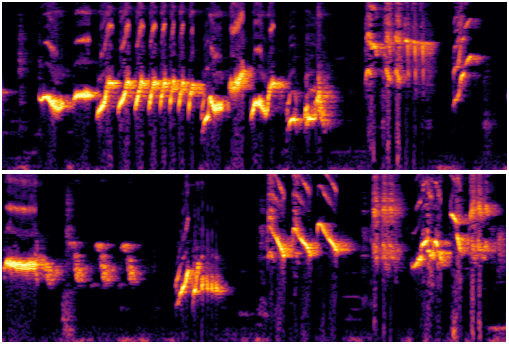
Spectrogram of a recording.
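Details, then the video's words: White-rumped shama, the Pastol PTRK BF bird, singing full of emotion to provoke other shamas into answering: loud rich phrases of rapid descending whistled notes, rattling trills and sharp high chips, separated by short pauses. "Murai Batu Pastol PTRK BF full emosi ... pancingan murai lain bakalan nyautt.."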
